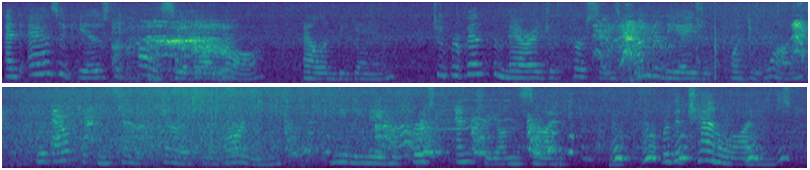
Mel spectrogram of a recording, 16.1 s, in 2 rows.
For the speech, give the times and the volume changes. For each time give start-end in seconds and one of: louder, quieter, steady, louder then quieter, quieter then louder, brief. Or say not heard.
0.0-16.0 steady.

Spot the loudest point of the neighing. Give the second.
2 s.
